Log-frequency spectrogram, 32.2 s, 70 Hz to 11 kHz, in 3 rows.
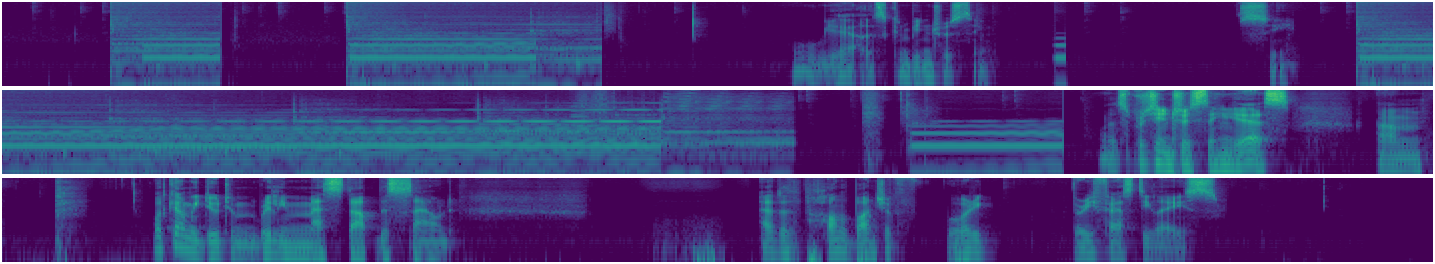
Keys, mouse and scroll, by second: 0.8 click, 1.0 space, 1.9 space, 2.0 click, 2.6 click, 2.8 space, 3.4 g, 3.7 ctrl+scroll down 2, 4.7 space, 5.2-6.8 drag, 7.6 e, 8.1 click, 8.6-9.8 drag, 10.1 click, 10.4 space, 11.6 click, 12.8 g, 14.4 d, 16.9 click, 17.3 space, 17.5-17.9 drag, 18.4 click, 18.9 space, 19.3 right click, 27.8 click, 30.5 click.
